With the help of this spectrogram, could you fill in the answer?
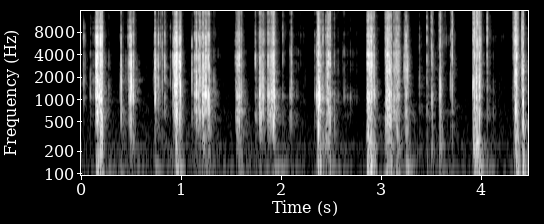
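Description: A yellow nylon hook strip and a black nylon loop strip of hook-and-loop fastener are peeled apart and pressed back together by black-gloved fingers. A quick series of short, crunchy ripping bursts is heard, bright and high with almost no low end and each burst stopping abruptly with no ring.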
